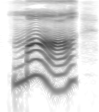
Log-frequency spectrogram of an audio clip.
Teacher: the first tone e shung is all about that high steady sound. Find a comfortable high spot in your voice and just hold it. · Find a comfortable high spot in your voice and just hold it. It should sound clear and totally level. And this brings us to our very first word, that high flat sound.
